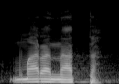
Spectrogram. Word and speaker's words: Maranata: Existe uma palavra antiga hebraica que era marantá, mais ou menos isso. Essa palavra tomou forma, e no Novo Testamento essa palavra, que significava vem Senhor, no Novo Testamento ela é pronunciada com Maranata, ora vem Senhor Jesus.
